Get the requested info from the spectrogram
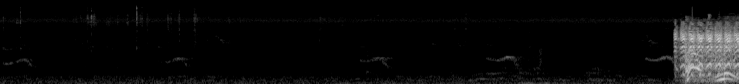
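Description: Mostly very quiet with a few faint short chirps, then near the end a loud bleating farm-animal call starts suddenly, its pitch bending up and down.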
